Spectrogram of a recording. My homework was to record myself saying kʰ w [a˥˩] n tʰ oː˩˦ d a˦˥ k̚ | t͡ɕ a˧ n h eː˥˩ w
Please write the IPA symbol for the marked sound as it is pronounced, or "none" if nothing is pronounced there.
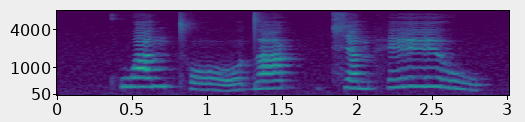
a˥˩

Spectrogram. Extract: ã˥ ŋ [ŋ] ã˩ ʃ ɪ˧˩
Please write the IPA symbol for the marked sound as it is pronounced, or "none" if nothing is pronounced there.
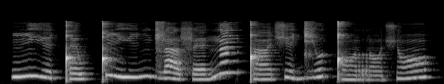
ǃ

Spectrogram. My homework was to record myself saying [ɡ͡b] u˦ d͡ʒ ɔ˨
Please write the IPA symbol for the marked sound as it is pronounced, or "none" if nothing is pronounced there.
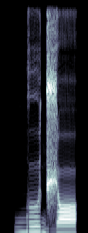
ɡ͡b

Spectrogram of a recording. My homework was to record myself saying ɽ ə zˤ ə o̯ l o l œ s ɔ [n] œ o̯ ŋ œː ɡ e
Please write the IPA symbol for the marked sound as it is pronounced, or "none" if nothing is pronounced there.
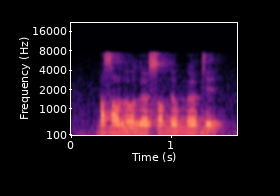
n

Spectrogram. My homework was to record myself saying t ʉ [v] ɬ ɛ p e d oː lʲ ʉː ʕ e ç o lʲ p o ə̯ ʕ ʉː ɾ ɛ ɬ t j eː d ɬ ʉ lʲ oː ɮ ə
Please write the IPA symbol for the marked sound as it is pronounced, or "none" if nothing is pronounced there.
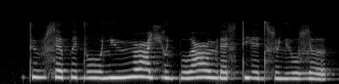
v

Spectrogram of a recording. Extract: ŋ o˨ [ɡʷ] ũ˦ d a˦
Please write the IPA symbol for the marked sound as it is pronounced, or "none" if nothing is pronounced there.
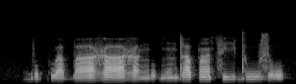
ɡʷ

